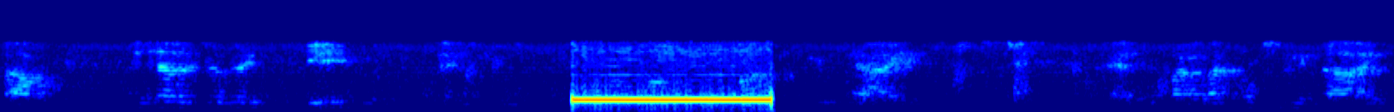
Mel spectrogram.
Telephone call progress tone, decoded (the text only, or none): ringback tone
